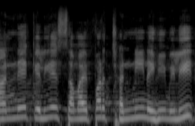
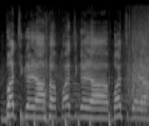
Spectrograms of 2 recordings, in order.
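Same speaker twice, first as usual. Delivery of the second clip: relieved cheer; slower than usual. Retold or imitated. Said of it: "तो मैं उछल के कहता".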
